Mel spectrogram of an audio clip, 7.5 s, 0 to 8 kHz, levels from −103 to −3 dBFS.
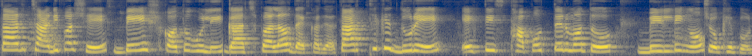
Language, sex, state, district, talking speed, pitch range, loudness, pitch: Bengali, female, West Bengal, Malda, 145 wpm, 265-340 Hz, -15 LUFS, 305 Hz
